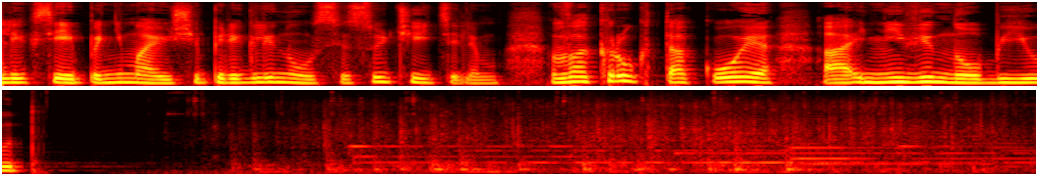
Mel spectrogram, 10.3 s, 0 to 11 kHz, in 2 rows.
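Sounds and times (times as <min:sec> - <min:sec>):
speech: 0:00.0 - 0:05.4
creaking: 0:05.8 - 0:10.3
metallic jingling: 0:05.8 - 0:10.3
horse hooves clip-clopping at a slow walk: 0:05.9 - 0:10.3
horse-drawn cart rolling: 0:05.9 - 0:10.3.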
